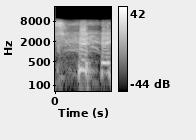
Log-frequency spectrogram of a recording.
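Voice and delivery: loud high laugh. Real, not acted. Both laugh at love question.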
